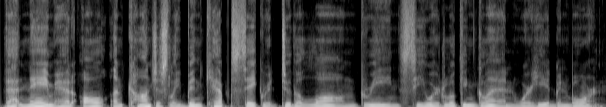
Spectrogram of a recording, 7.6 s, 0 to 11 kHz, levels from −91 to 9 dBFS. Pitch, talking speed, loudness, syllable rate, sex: 120 Hz, 160 wpm, -18 LUFS, 3.6 syllables/s, male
